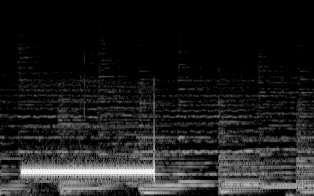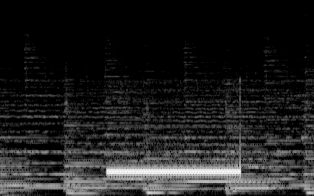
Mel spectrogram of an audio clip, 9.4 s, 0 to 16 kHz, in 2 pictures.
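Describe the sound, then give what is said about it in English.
A phone line ringback tone purrs twice as a call is placed to a doctor, each steady ring lasting about two seconds with a pause between, heard clearly over soft background music. “I'm going to sit down at my computer, and before I handle any of the 100,000 things that I'm going to have to do with all of the everything, I'm going to put the card in front of me and pick up the phone and call”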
